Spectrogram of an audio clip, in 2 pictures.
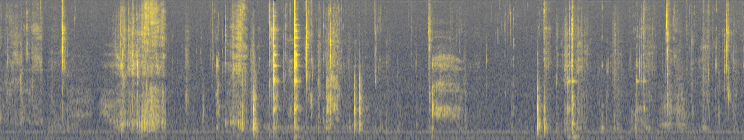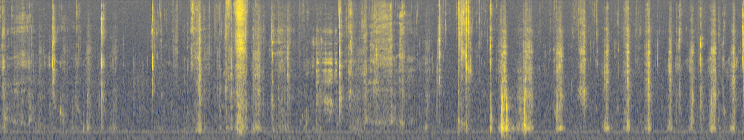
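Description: Close-miked eating: chewing and crunching of fried sweet-and-sour pork and ramen, with many small irregular crunches and mouth clicks and a few longer slurping-like stretches. A faint steady hum sits underneath.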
